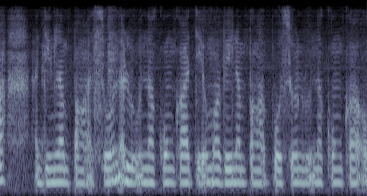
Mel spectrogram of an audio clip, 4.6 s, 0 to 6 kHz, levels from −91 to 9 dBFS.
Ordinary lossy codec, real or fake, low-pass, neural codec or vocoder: AAC, 48 kbps; fake; 5.4 kHz; vocoder, 24 kHz, 100 mel bands, Vocos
